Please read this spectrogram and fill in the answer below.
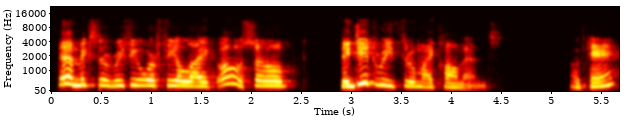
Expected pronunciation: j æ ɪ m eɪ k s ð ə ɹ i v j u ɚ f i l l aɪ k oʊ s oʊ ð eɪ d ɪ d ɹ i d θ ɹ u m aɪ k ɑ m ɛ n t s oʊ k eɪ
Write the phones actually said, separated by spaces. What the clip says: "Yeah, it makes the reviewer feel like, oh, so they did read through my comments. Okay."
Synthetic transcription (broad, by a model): j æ m eɪ k s ð ə ɹ i v j u ɚ f i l l aɪ k oʊ s oʊ ð eɪ d ɪ d ɹ i d θ ɹ u m aɪ k ɑ m ɛ n t s oʊ k eɪ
